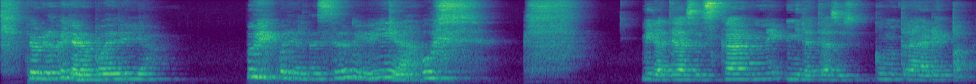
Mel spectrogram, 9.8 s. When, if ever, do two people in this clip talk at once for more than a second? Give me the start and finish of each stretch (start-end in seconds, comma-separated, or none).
none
